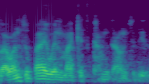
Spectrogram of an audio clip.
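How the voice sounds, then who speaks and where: Quietly, a man talks at a moderate pace. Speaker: forex trading educator. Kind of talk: tutorial. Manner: low-energy, quiet; halting, many fillers.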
